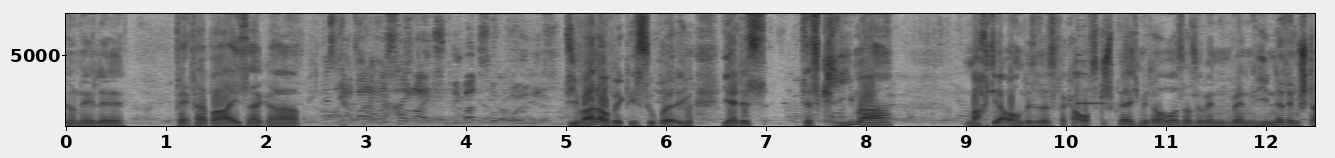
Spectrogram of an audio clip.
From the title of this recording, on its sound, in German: Live vom Rhöner Wurstmarkt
